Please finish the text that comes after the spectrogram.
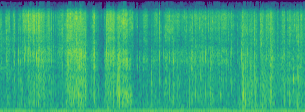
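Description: Tape and packing material are handled while orchids are unboxed, giving close, continuous crinkling and crackling with short bursts of rustle throughout and no talking.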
